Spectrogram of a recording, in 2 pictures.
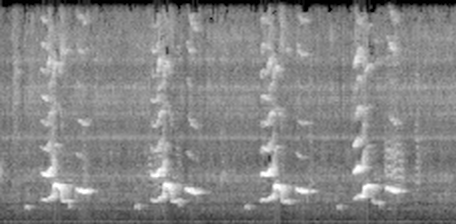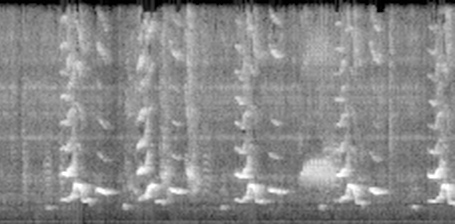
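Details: Home-kept young male cockatiel, half a year old, repeating a whistled motif many times: a quick rising note then a downward slide, evenly spaced about every second, with a brief pause midway.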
